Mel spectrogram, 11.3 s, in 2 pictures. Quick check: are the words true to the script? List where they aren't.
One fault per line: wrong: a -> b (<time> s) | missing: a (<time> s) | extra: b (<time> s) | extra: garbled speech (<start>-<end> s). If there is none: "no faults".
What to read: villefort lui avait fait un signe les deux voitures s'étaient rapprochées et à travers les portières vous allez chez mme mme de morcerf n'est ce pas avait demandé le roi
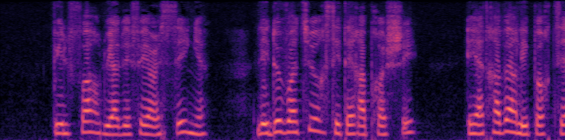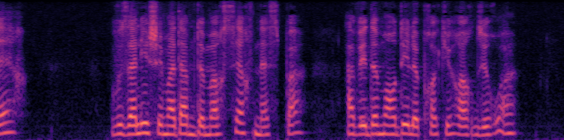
missing: mme (7.6 s)
extra: procureur du (9.8 s)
